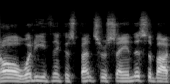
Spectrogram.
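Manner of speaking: usual speaking voice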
